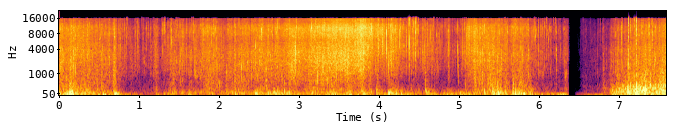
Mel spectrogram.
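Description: A thin white plastic bag is gathered at the handles, then inflated so it is hollow, and crumpled and squeezed with the hands and fingertips. It makes a dense, bright crinkling and rustling that swells to its loudest near the middle, drops out briefly to near silence just past six seconds, then resumes.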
